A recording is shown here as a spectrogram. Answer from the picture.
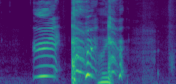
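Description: A person retches and gags in a few strained, throaty heaves, loud, with brief pauses between the bursts and no talking.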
